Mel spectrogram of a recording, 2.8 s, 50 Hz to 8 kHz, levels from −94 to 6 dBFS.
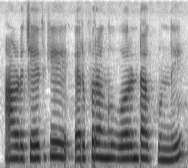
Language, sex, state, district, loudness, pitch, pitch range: Telugu, female, Telangana, Hyderabad, -13 LUFS, 225 Hz, 220-240 Hz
